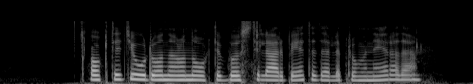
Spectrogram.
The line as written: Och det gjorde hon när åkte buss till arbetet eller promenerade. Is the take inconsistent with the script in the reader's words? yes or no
yes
